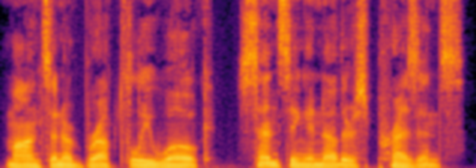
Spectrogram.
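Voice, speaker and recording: Guy narrating a novel, lowish voice, takes his time, very dry recording. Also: moderate pace, no room sound. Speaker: story narrator. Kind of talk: scripted fiction narration, audiobook.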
